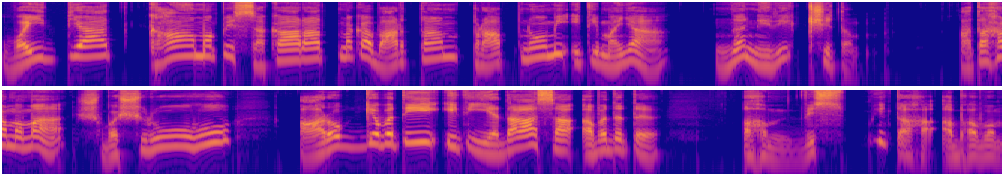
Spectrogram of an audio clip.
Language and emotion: Sanskrit, surprised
